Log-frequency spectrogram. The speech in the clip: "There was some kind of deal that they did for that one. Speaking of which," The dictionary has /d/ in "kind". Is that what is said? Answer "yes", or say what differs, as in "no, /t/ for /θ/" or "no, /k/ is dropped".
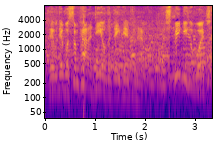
yes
